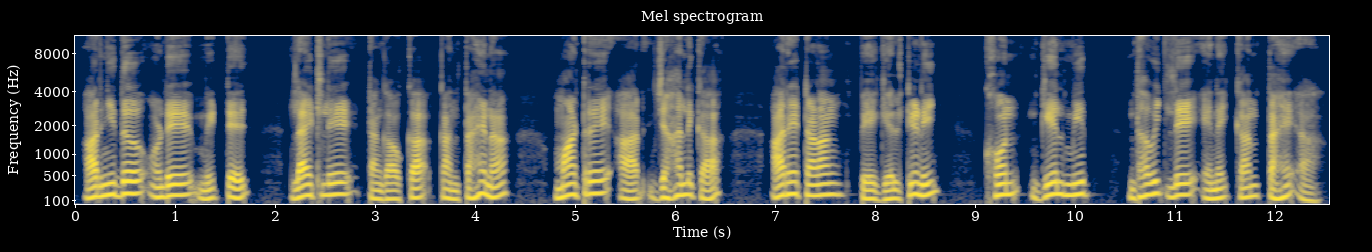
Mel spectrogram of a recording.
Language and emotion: Santali, neutral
